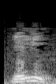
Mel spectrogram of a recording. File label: tamil mouse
